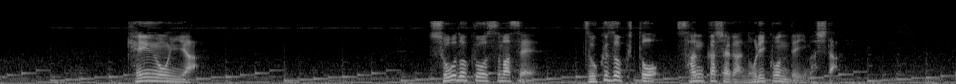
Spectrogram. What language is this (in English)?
Japanese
